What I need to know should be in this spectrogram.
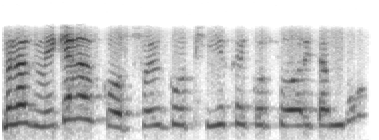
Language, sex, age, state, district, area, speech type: Kashmiri, female, 18-30, Jammu and Kashmir, Anantnag, rural, conversation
